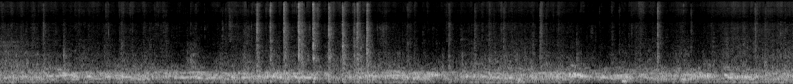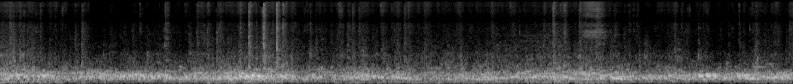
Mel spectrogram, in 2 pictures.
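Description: Birmingham roller pigeons coo in a loft, soft overlapping low calls that repeat steadily and close by, with occasional flutters and rustles.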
